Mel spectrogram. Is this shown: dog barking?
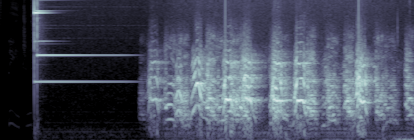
yes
